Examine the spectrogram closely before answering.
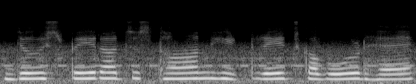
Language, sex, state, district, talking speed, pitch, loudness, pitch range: Hindi, male, Haryana, Charkhi Dadri, 100 wpm, 265 Hz, -13 LUFS, 250-270 Hz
